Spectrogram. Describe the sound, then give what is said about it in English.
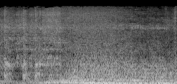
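A 6-liter V8 engine, its battery removed, turns over and catches on a NOCO Genius Boost lithium jump starter hooked directly to the battery cables, quickly building into a loud, steady rumble with a rough low growl and no voices. “We removed the battery from the 6-liter V8 engine and hooked Boost directly to the battery cables.”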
